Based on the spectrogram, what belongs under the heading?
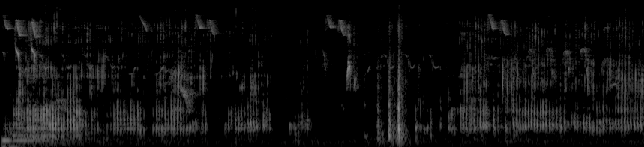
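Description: Ducks feeding: busy wet dabbling and splashing mixed with high, thin peeping chirps that come and go throughout, with a short quieter break in the middle.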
